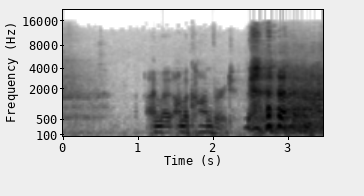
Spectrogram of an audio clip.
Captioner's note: laughter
